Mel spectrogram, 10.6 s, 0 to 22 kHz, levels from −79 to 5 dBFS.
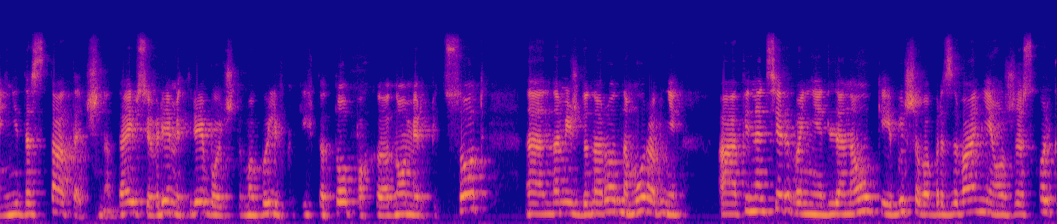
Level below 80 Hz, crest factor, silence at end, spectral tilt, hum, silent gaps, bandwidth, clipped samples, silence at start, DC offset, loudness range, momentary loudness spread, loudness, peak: -62 dBFS; 16 dB; 0 s; -4.5 dB/octave; none; none; 12 kHz; under 0.1%; 0 s; under 0.1%; 2 LU; 5 LU; -23 LUFS; -6 dBFS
